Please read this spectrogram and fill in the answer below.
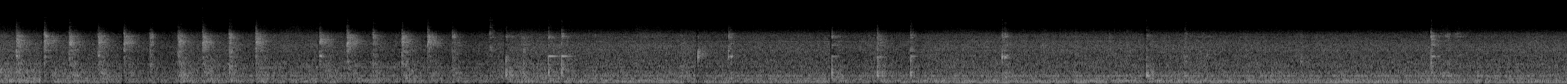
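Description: A metal ladle clanking and scraping against a wok while noodles are stir-fried over a gas flame. Quick clanks come about three a second for the first five seconds, then only now and then, over a steady hiss from the burner and the sizzling food.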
